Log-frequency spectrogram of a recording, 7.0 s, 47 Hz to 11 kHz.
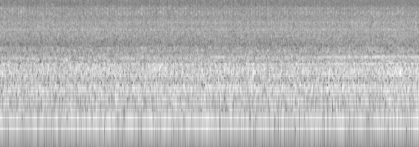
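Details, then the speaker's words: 1975 fuel-injected VW Beetle flat-four after intake boot replacement, cold start with idle raised, warming up: an even, steady low drone with no misses or ticks. It sounds strong and the valves sound good. "Well, you saw me work on this thing. Um, but it sounds strong. Valve sound good."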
